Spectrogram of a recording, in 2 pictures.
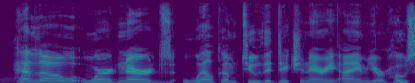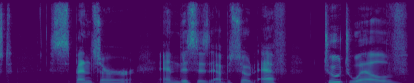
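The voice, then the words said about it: Tired, not yet warmed-up voice. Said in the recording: “I'm still pretty tired. I don't know if you can hear it in my voice. I need to get it warmed up.”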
